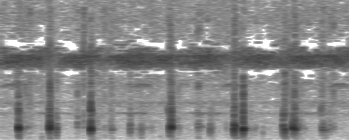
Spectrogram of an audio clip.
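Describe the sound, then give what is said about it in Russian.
Hooves clip-clop as horses pull a squeaking britzka carriage in a wagon train on the steppe. A quick, uneven run of sharp hoof knocks plays over a steady, thin, high whine that lasts throughout. “Дениска ахнул на лошадей, бричка взвизгнула и покатила”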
